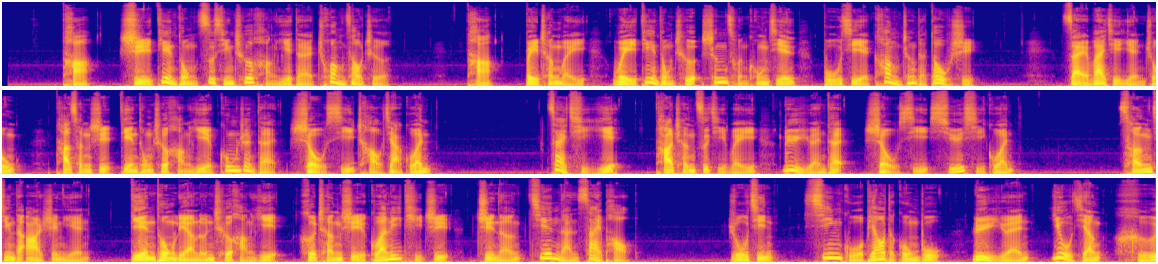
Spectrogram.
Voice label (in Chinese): 男 专题 企业专访; 绿源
